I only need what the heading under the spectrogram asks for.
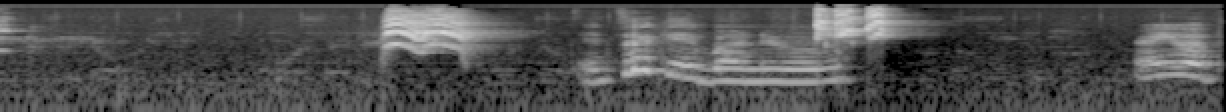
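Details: Very upset pet lovebird screeching indoors: a sharp, grating squawk, then another burst after a person talks and laughs, and a final quieter cry near the end.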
